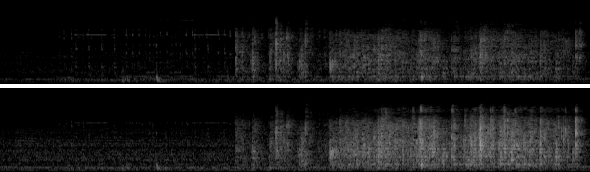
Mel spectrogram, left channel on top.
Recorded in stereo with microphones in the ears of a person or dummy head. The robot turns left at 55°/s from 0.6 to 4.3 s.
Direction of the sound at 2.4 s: 35° left (ahead or behind).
